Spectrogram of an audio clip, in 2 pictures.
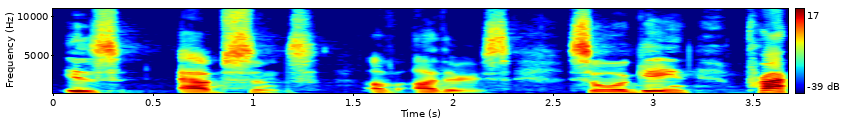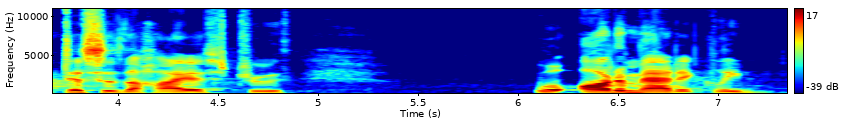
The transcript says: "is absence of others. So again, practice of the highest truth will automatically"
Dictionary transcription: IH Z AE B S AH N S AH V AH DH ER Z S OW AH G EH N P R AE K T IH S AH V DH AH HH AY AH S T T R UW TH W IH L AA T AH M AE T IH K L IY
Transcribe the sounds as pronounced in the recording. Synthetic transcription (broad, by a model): IH Z AE B S AH N S AH V AH DH ER Z S OW AH G EH N P R AE K T IH S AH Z DH AH HH AY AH S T T R UW TH W IH L AA T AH M AE T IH K L IY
